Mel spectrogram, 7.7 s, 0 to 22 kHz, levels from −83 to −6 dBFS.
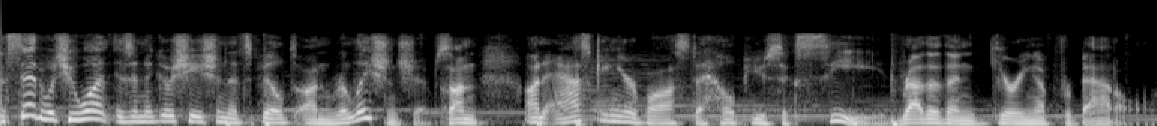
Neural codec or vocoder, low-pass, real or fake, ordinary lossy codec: none; 7.2 kHz; real; AAC, 48 kbps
